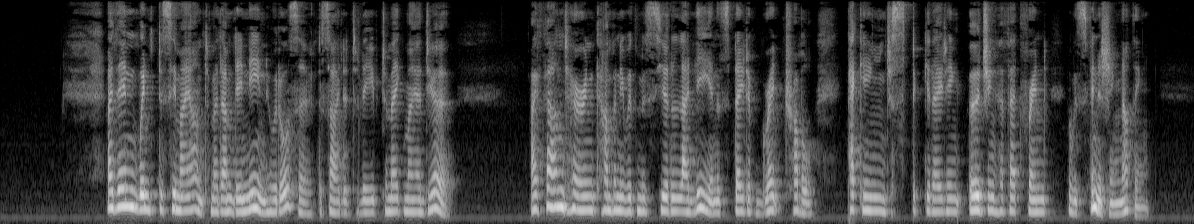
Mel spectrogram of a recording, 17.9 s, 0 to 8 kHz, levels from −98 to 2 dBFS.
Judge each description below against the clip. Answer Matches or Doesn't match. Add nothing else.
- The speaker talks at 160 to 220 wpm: Doesn't match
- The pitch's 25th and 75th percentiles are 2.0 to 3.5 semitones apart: Matches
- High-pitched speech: Doesn't match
